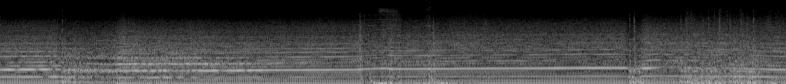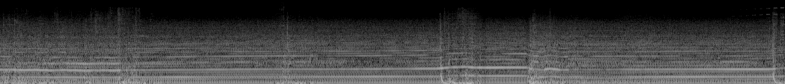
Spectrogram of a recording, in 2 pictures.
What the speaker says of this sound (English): The strongest naturally aspirated Ferrari V12 to date, marking Ferrari's first steps into hybrid technology.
